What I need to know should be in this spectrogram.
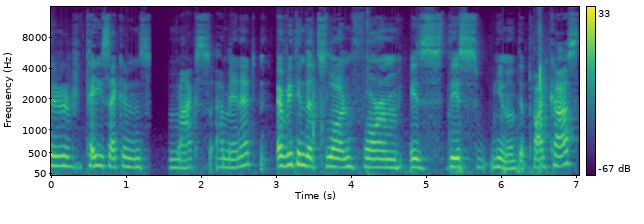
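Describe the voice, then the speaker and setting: A woman speaks in a Spanish accent at a medium pitch. Her pace is very slow, with fairly even intonation. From Colombia. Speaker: podcast host and marketing agency owner. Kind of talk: casual podcast interview.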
